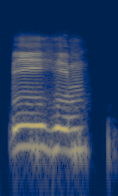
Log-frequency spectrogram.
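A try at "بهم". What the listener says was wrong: Jangan bihim, jangan nambah mad. Bihim.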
